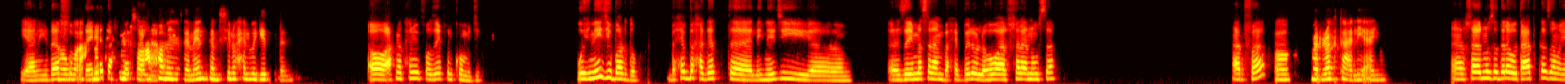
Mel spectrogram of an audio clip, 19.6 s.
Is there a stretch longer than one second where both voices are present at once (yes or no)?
yes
